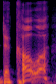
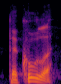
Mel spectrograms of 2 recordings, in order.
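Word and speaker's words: Dacula: that town in georgia is it dakota or dakula the cooler the cooler it's funny i just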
